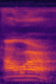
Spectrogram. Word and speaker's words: hour: membacanya seperti huruf hidup, an hour ya, walaupun di depannya h tapi kita pakai n karena membacanya seperti itu.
